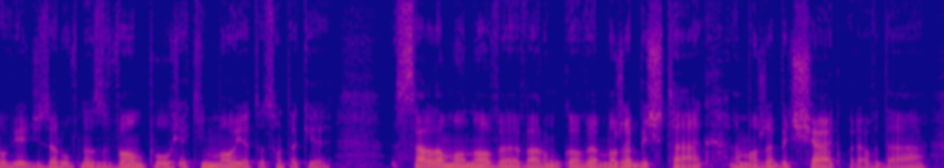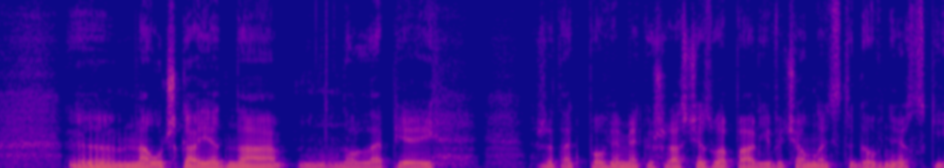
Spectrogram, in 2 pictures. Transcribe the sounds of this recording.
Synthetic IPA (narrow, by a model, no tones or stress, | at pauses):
ɔvʲjed͡ʑzaɾuvnɔzvɔmpujakimɔjɛt̪ɔsɔ̃w̃t̪akʲɛ | salɔmɔnɔvɛvaɾuŋkɔvɛmɔʐɛbɘt͡ɕt̪ʰakamɔʐɛbɘt͡ɕɕakpɾavd̪a | naut͡ʂkajɛd̪nanɔlɛpʲjej | ʐɛt̪akpɔvʲjɛmjakjuʂɾa̰sɕɛzwapalʲivɘt͡ɕɔŋɡnɔɲt͡ɕʲst̪ɛɡɔvɲɔskʲi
